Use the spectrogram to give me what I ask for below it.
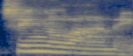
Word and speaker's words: Cingolani: we're here with single single all right pronounce it for me Lonnie single on e I see Lonnie okay perfect is that Italian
